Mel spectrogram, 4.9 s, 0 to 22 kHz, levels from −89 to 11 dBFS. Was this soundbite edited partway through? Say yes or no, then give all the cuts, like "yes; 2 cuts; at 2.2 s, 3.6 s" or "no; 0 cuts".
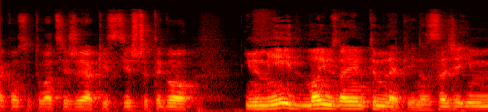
no; 0 cuts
